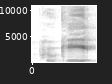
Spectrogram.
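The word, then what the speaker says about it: Pukey: It's spelled P-U-K-E-Y, so I think it's supposed to be Pookie, even though I would spell it with like 2 O's.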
